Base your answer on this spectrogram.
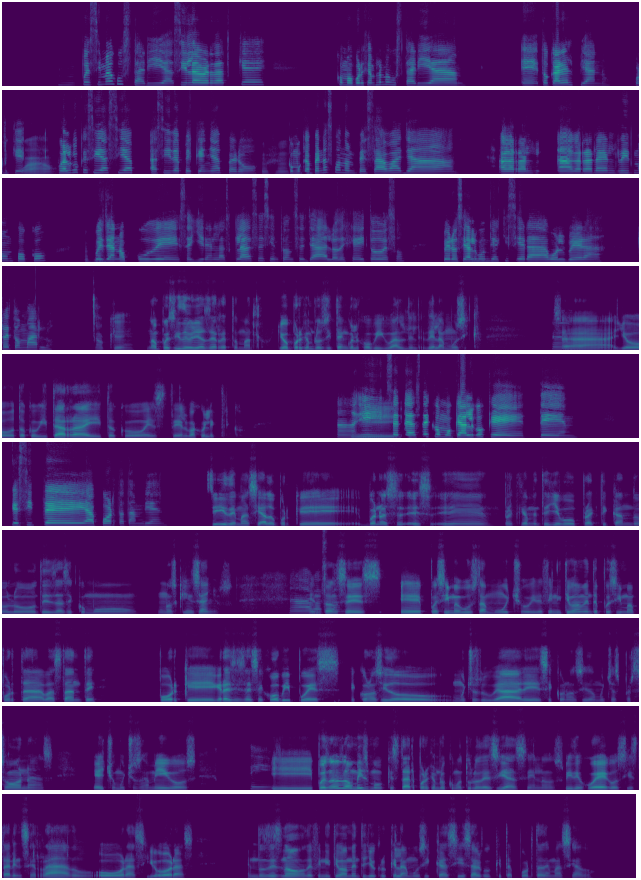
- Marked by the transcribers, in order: tapping; other background noise
- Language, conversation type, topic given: Spanish, unstructured, ¿Crees que algunos pasatiempos son una pérdida de tiempo?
